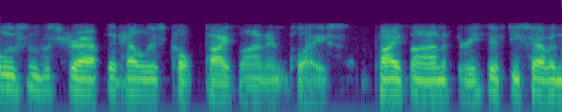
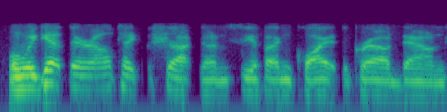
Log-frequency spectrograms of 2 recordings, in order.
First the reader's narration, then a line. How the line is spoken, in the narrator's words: James said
